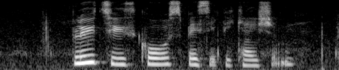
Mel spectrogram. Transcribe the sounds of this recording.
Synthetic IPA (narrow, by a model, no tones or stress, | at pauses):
b̥luːtʰuːθkʰɔːsːpɛsɪfɪkʰeɪʃə̰̃n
